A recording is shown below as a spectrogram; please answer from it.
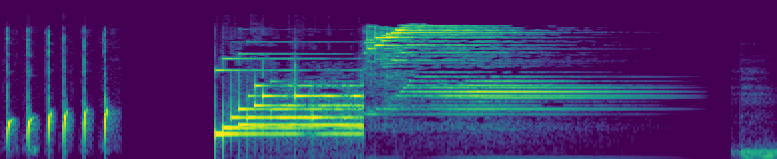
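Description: A YouTube notification bell sound effect: quick plopping pops followed by a bright chime and a sustained shimmering ring that slowly fades, then a low blip at the end, alone without talk.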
